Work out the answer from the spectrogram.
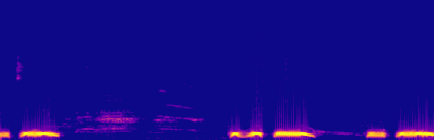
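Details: Spotted dove cooing in the 'thổ sấm' voice and 'thúc gù' style: deep paired phrases, a brief wobbling note followed by a drawn-out, slightly falling coo, repeated three times after a quiet spell.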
